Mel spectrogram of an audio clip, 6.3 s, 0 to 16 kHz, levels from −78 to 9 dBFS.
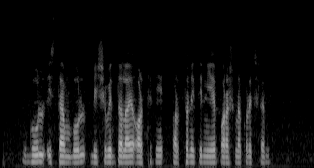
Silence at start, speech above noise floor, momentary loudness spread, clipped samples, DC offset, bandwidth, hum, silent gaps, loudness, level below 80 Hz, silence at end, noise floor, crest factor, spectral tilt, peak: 0.45 s; 40 dB; 11 LU; under 0.1%; under 0.1%; 6.2 kHz; none; none; -27 LUFS; -64 dBFS; 0.9 s; -66 dBFS; 20 dB; -9 dB/octave; -6 dBFS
